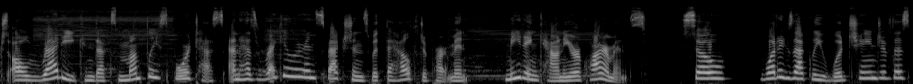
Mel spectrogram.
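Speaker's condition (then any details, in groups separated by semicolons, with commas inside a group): No condition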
